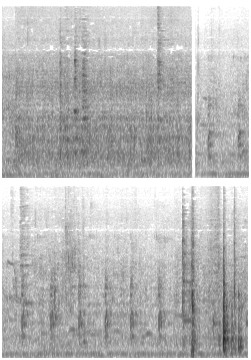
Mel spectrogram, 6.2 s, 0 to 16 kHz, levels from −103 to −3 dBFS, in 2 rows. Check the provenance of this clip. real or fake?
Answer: real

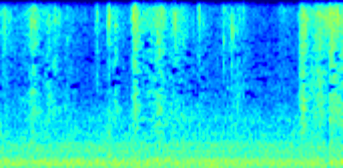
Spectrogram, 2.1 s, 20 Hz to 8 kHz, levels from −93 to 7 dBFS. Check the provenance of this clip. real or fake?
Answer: real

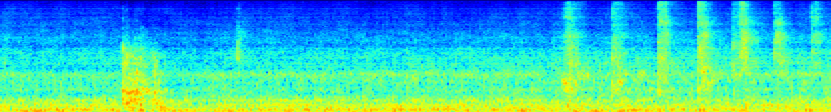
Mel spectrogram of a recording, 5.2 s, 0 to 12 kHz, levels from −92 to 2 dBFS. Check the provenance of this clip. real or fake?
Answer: fake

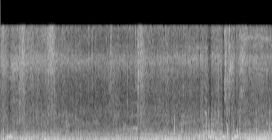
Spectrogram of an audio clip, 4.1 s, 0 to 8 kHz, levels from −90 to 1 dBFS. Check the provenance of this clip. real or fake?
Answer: real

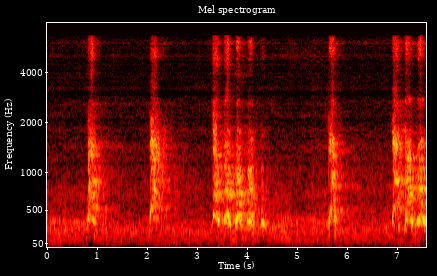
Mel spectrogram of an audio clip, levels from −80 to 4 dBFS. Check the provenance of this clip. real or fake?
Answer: fake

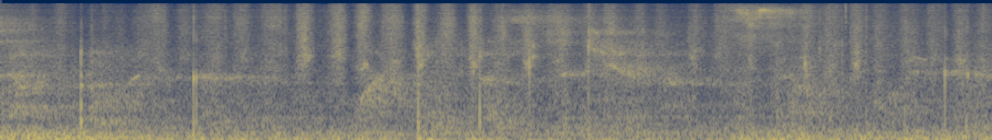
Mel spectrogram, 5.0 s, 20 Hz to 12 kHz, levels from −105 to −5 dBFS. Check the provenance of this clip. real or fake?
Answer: fake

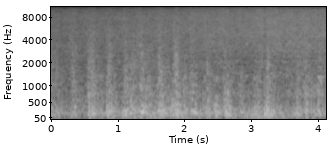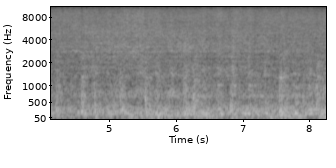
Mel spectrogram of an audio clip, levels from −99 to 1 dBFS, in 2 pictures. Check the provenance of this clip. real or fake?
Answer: fake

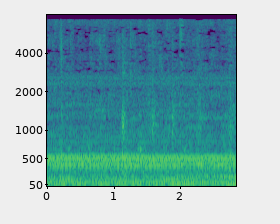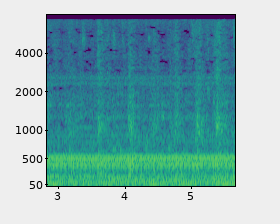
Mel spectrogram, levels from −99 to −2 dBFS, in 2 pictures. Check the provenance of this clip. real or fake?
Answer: fake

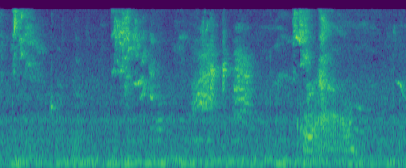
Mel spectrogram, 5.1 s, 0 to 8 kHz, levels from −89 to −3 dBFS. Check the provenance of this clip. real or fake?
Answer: fake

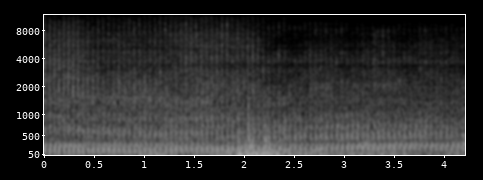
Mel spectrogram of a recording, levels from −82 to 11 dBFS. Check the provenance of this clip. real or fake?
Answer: fake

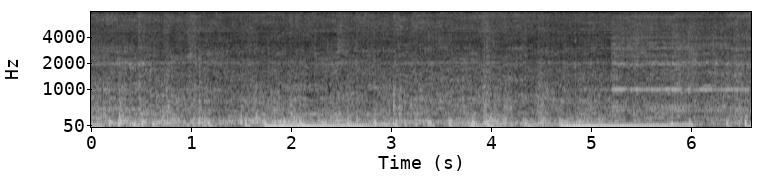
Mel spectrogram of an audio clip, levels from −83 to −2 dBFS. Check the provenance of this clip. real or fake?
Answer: fake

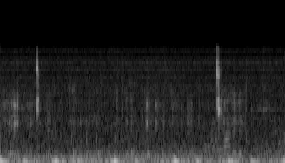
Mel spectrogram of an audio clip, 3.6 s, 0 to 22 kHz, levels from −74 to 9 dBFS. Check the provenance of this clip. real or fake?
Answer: fake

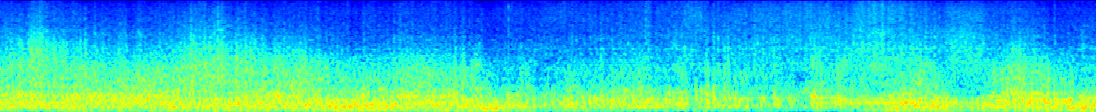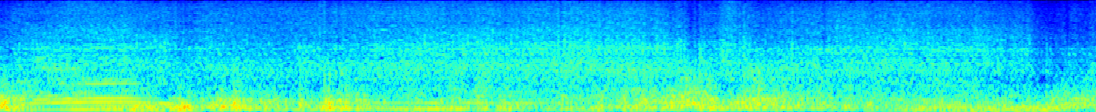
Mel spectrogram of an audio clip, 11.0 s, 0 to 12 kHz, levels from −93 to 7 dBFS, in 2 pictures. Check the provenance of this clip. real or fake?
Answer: fake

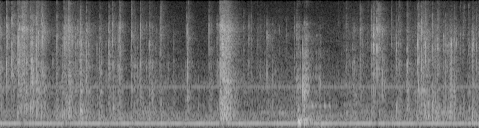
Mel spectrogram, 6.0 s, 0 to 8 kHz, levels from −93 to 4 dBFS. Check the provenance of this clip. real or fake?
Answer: real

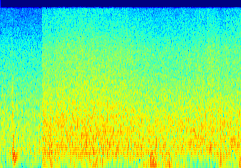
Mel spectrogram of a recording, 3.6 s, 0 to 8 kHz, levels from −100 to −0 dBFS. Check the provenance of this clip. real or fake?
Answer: real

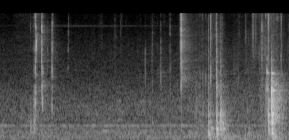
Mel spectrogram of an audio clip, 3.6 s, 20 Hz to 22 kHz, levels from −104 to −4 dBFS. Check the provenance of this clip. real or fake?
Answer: real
